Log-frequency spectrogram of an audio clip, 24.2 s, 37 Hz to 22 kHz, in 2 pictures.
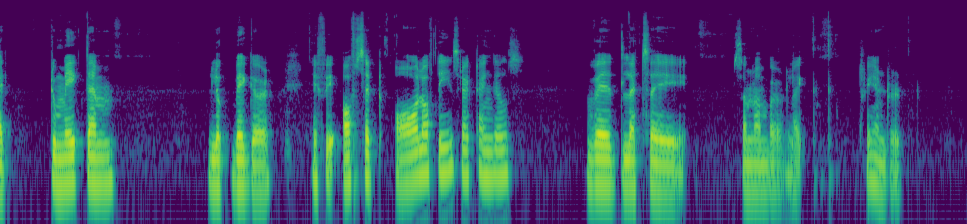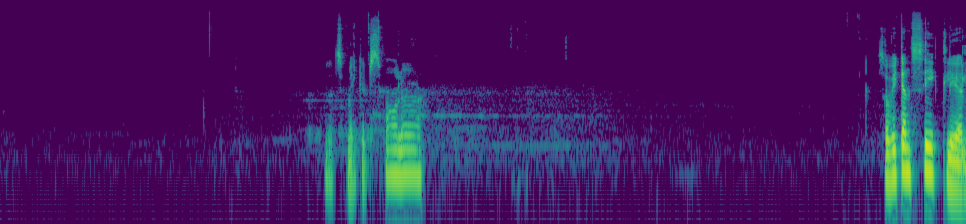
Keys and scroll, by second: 4.4 shift+=, 9.7 3, 10.1 0, 18.2 BackSpace, 18.5 1.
